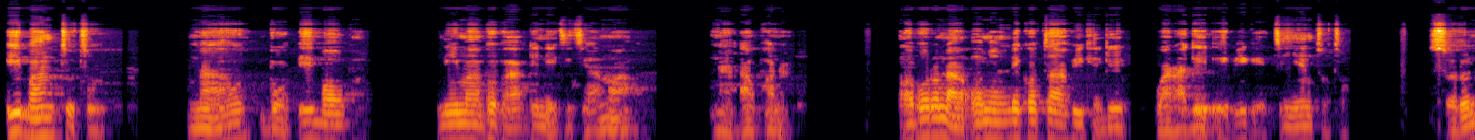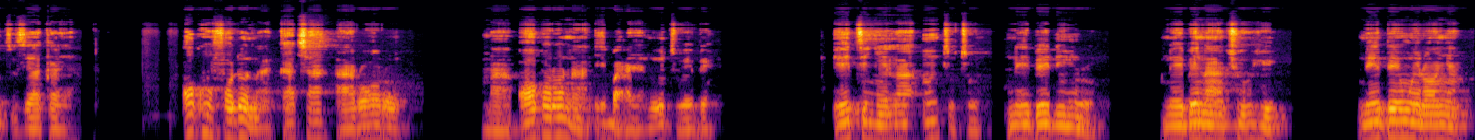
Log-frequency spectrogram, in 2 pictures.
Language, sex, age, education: Igbo, male, 46-60, tertiary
